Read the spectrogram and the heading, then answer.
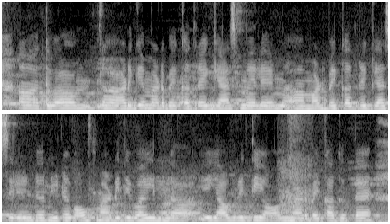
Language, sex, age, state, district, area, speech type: Kannada, female, 18-30, Karnataka, Kolar, rural, spontaneous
